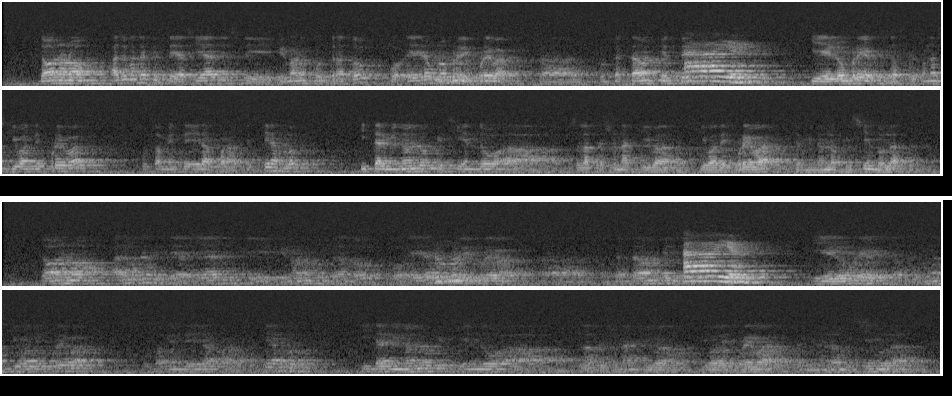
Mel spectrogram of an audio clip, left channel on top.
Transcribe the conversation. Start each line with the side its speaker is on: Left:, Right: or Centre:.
Left: no, no, no, hace cuenta que te hacían este, firmar un contrato, por- era un
Right: ujú.
Left: hombre de prueba, o sea, contactaban gente
Right: Ah, ya.
Left: y el hombre, pues las personas que iban de prueba, justamente era para testearlo y terminó enloqueciendo a, pues, a la persona que iba, que iba de prueba, terminó enloqueciéndola.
